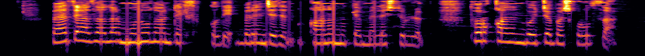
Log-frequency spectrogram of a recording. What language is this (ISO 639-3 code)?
uig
